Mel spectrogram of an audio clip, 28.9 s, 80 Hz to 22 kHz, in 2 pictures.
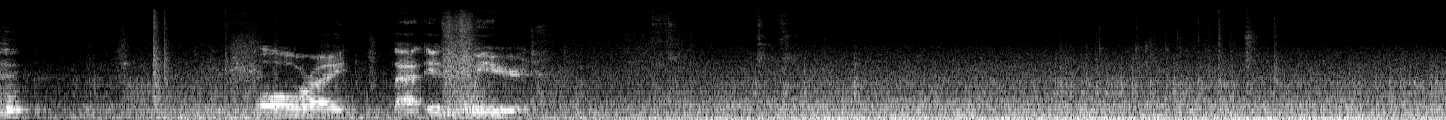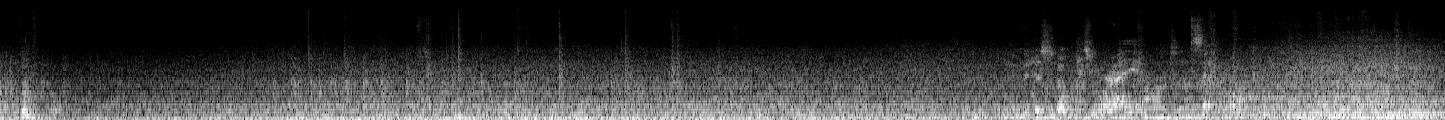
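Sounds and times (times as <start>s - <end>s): elevator rumble and hum: 0.0s - 28.9s.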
